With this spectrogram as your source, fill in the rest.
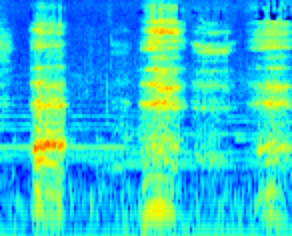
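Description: A voice imitates a sick person coughing and struggling to breathe, producing three separate raspy, breathy bursts with short pauses between them, close to the microphone.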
